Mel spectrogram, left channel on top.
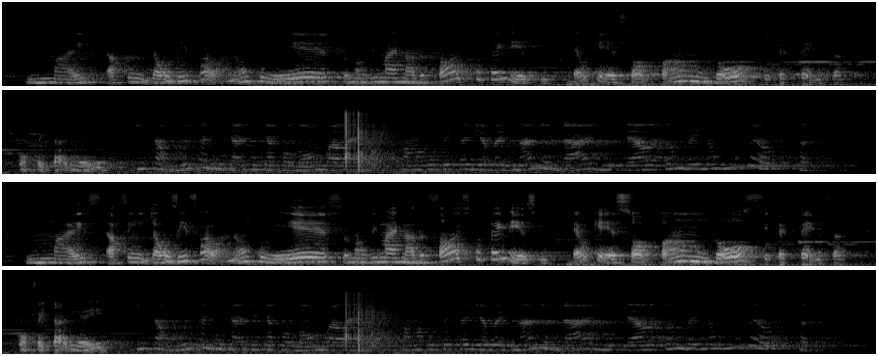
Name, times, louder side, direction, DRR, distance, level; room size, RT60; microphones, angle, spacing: voice 1, 0.2-8.5 8.9-9.8, right 4 dB, 60° right, 0.5 m, -35 dB
sound 1, 2.5-14.5, equal, 30° left, 7.3 m, -58 dB
sound 2, 4.4-11.9, equal, 40° right, 6.8 m, -63 dB
sound 3, 9.3-14.8, left 5 dB, 60° left, 1.5 m, -51 dB
voice 2, 10.1-16.8, equal, 10° left, 2.7 m, -49 dB
26.0 x 24.0 x 6.8 m
head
